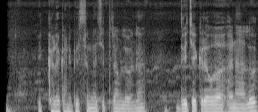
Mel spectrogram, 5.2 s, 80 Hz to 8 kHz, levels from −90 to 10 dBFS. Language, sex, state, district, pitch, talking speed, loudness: Telugu, male, Andhra Pradesh, Sri Satya Sai, 95 Hz, 60 wpm, -17 LUFS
